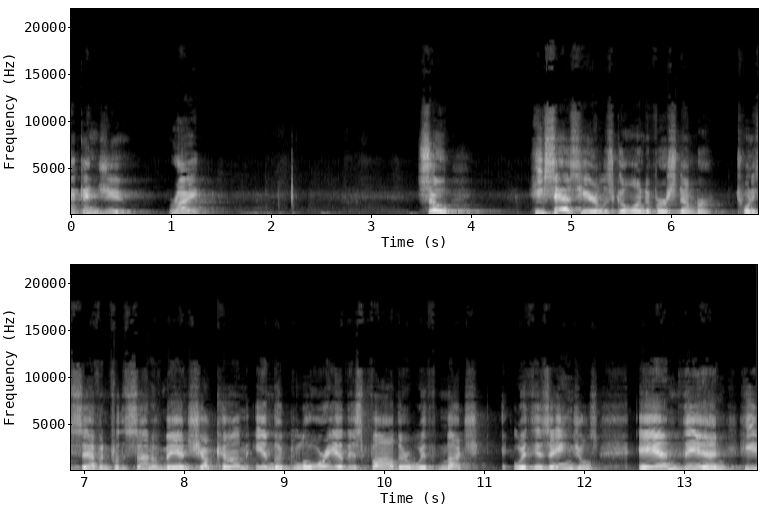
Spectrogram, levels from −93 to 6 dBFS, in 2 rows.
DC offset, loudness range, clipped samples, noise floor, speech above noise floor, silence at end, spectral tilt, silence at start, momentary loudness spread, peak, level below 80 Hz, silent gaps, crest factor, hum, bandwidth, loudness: under 0.1%; 5 LU; under 0.1%; -63 dBFS; 43 dB; 0 s; -3.5 dB/octave; 0 s; 13 LU; -2 dBFS; -68 dBFS; none; 18 dB; none; 11 kHz; -19 LUFS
